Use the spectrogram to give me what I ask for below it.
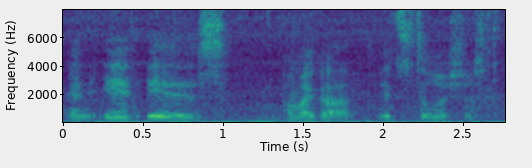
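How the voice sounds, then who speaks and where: A woman co-hosting a sailing vlog, chatting and narrating outdoors with lively enthusiasm. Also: deep voice, normal speed, background noise. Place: outdoors on a boat and beach.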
